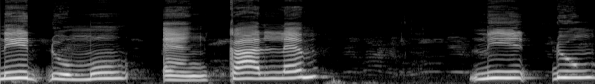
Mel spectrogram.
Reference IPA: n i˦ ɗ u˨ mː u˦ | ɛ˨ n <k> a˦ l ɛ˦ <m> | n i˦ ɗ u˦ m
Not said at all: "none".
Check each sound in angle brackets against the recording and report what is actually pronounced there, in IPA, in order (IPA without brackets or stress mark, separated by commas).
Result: k, m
